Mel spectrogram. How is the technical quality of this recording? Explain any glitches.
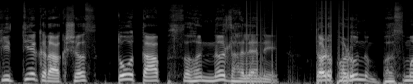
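The recording has one glitch. From 2.46 to 3.53 s, processor overload crackle: dozens of few-millisecond buffers miss their deadline and replay old audio, making sustained gritty tearing rather than one isolated click.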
